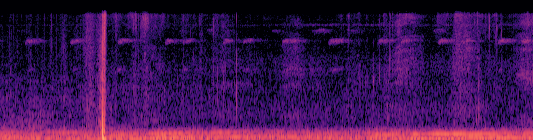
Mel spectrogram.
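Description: Low, steady gurgling rumbles from a horse's gut, with one sharp click early on.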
